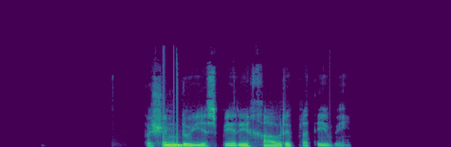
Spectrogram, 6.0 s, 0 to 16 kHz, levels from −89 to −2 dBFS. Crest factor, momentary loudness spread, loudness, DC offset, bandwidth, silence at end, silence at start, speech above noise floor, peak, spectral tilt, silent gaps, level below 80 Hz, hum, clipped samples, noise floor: 18 dB; 13 LU; -26 LUFS; under 0.1%; 10 kHz; 1.4 s; 1.95 s; over 65 dB; -10 dBFS; -6.5 dB/octave; none; -56 dBFS; none; under 0.1%; under -90 dBFS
